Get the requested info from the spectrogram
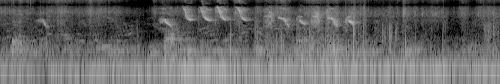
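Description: A bird chirping in a quick run of about a dozen sharp, high chirps, each falling in pitch, starting a couple of seconds in and lasting about three seconds.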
